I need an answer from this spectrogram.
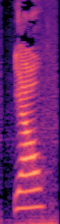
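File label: "yao1", Chinese pinyin, south, female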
